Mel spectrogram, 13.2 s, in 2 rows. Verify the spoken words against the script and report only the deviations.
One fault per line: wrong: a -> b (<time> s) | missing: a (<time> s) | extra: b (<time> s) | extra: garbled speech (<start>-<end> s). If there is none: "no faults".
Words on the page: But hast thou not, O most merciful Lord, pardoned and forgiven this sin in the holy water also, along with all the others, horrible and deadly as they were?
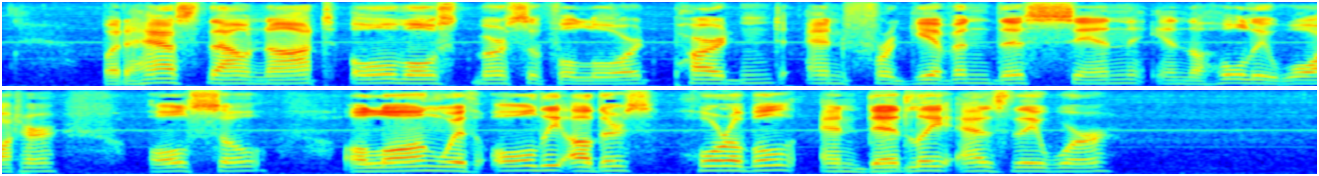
no faults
